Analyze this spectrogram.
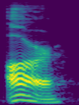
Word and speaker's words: our: The other way we can say this word is like the letter R. Just R. So this word, we can pronounce it like our, or we can pronounce it like R. Same thing. We just say it different ways.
